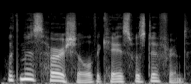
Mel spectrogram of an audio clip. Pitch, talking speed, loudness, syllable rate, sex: 140 Hz, 220 wpm, -15 LUFS, 5.7 syllables/s, male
